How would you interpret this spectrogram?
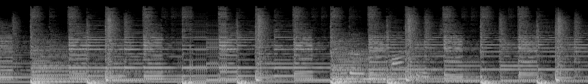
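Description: From 1.78 to 2.26 s the sound turns into a rigid, metallic buzz locked at 50 Hz, still loosely following the original. This is robotic sound from repeated short buffers, likely caused by audio arriving too slowly, so a 20 ms fragment is replayed to fill gaps, with about half the material repeated instead of new.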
